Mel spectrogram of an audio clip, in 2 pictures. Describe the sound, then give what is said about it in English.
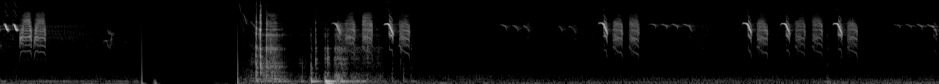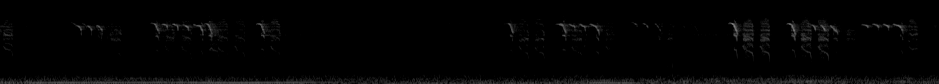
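A bird on a conspicuous perch at the west end of a bench south of a school sings at 7:53 in repeated bursts of short, high-pitched chirping phrases, broken by brief pauses, with a sharp thump early on and no voices. “Bird on conspicuous perch.”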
